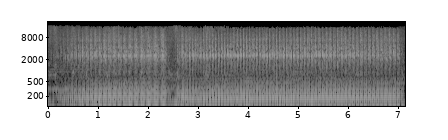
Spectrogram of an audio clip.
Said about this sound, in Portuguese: Vocês estão correndo, vocês começam a escutar barulho de moto chegando.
